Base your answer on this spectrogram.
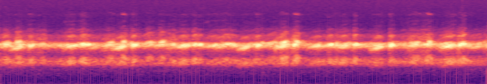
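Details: Spring wetland frogs in full chorus, a live recording without loops: countless overlapping croaks merge into one steady, pulsing trill that never breaks, with small swells in volume every second or so.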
